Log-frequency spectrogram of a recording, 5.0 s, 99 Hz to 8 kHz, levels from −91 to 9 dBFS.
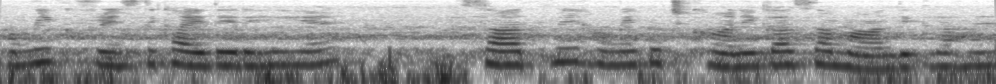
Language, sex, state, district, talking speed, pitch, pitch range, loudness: Hindi, female, Punjab, Pathankot, 205 wpm, 270 Hz, 250-280 Hz, -16 LUFS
